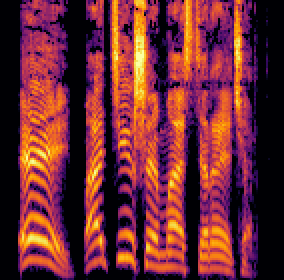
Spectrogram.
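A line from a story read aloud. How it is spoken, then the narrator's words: Shouted. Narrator (Russian): крикнул кто-то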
